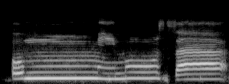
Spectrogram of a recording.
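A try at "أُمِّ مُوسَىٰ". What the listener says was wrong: Nah, kurang tahan sedikit lagi. Ah, itu adalah sifat atau apa namanya, karakter hak dan mustahaknya mim bertasdid, Bu.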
